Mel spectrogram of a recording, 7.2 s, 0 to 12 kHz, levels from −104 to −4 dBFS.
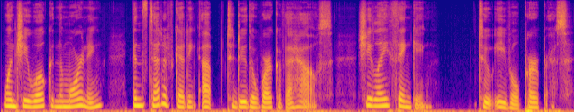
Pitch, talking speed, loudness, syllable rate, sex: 170 Hz, 185 wpm, -19 LUFS, 5.5 syllables/s, female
